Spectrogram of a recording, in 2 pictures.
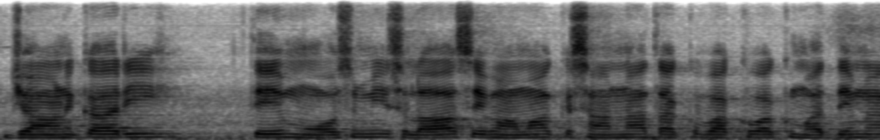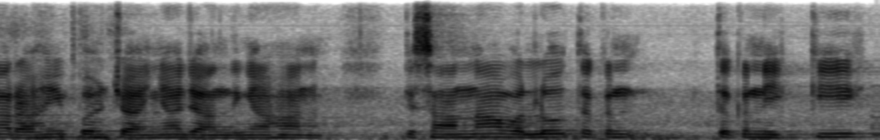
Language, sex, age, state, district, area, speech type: Punjabi, male, 30-45, Punjab, Kapurthala, rural, spontaneous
